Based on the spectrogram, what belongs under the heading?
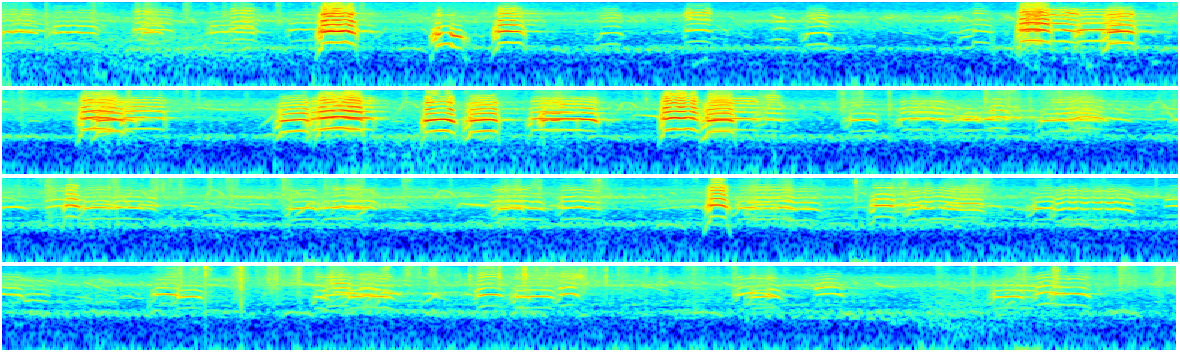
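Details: Parent African skimmers giving alarm calls to protect chicks only a few days old from a monitor lizard; loud clusters of harsh, nasal yelping barks in busy bursts, then quieter, more spaced calls toward the end.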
